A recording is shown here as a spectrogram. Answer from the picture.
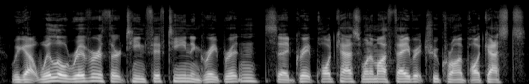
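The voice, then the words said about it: Put-on British accent sounding Australian. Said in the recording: “I think I was a little bit more Australian. ... it's a fine line for you ... We're out of practice ... we got to break in those accents again”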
